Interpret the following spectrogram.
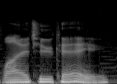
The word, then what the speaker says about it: VA-11 Hall-A: that's not what it's I know it's actually supposed to be pronounced y 2K but it bu but it bugs the guy to here it pronounced Yik so whatever Yik that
